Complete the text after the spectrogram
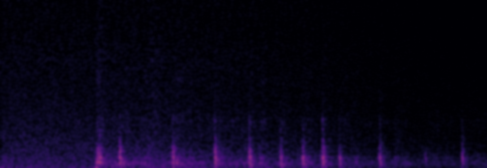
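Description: A pencil scratches and taps on paper, close by.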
